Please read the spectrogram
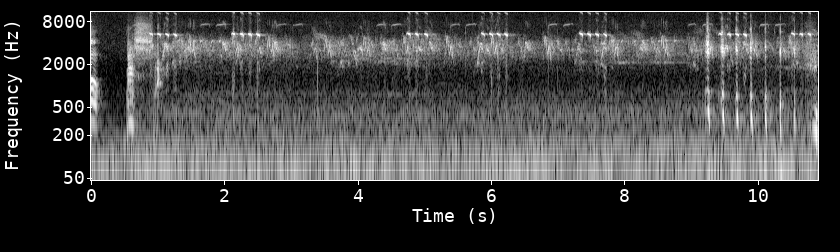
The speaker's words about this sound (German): Alle Vögel sind schon da. Alle Vögel, alle.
